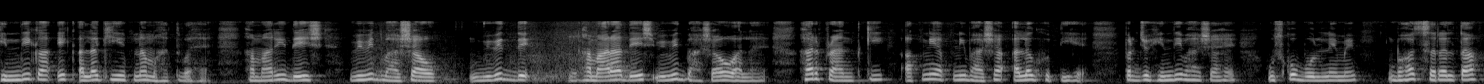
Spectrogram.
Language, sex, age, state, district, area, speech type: Hindi, female, 30-45, Madhya Pradesh, Betul, urban, spontaneous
